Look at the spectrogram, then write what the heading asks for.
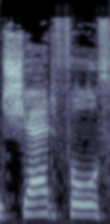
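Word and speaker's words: Shadforth: did you get the address of kangaroo Lodge yes it's on shared fourth line can you spell that s h a d f o r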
